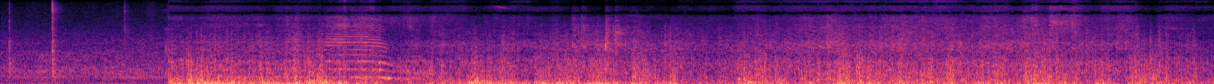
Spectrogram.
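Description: A steady, loud rumble and rattle of the moving New Delhi to Dehradun Jan Shatabdi Express passenger train, continuous and broadband, starting abruptly after a quieter moment.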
